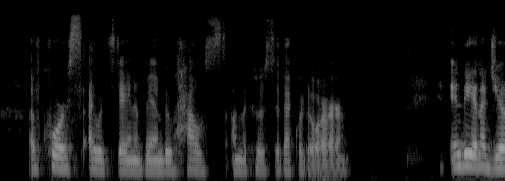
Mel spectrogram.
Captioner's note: none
